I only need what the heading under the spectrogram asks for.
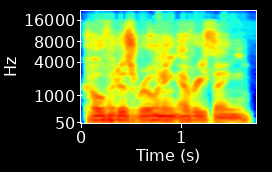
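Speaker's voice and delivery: ordinary talk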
